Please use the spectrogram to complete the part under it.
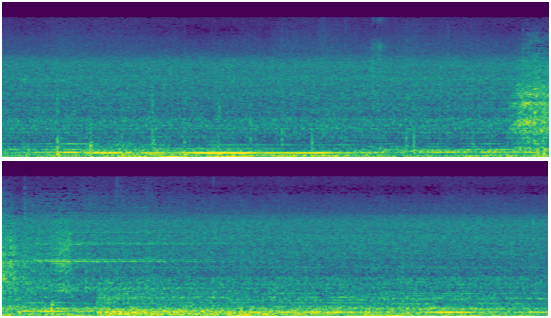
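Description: Footsteps walk slowly on a rough floor.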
